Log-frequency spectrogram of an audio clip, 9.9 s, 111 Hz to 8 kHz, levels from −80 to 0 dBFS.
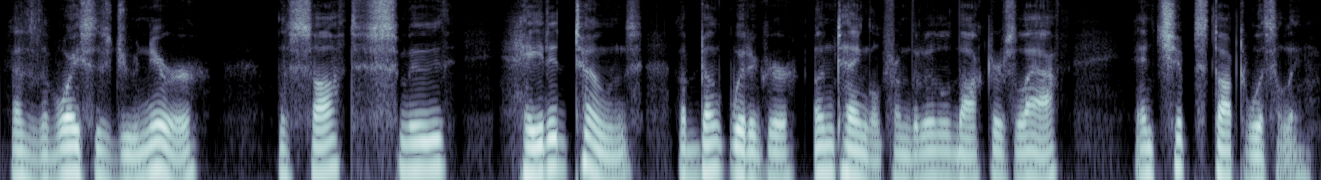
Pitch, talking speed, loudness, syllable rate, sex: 115 Hz, 140 wpm, -17 LUFS, 4.3 syllables/s, male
